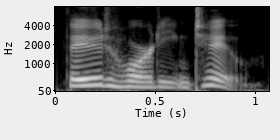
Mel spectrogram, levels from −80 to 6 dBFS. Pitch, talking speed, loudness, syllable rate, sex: 195 Hz, 170 wpm, -19 LUFS, 3.9 syllables/s, female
